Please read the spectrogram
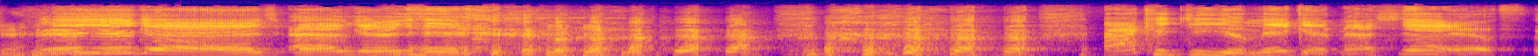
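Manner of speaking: the French slipping into Cartman; mock accent gone wrong; Cartman-ish accent. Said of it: "slipped into this dialect".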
